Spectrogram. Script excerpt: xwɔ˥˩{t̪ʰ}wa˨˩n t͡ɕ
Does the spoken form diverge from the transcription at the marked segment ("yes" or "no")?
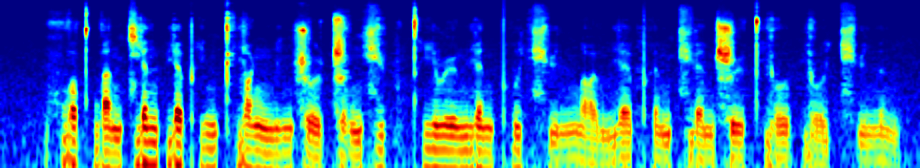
no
